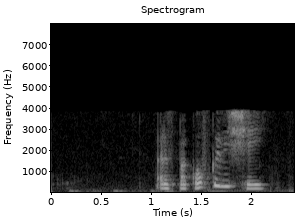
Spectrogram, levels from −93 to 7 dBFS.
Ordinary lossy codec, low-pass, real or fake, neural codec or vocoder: AAC, 16 kbps; 7.2 kHz; real; none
